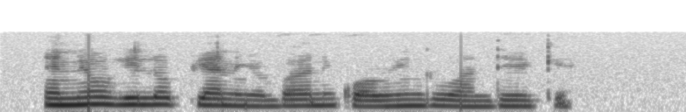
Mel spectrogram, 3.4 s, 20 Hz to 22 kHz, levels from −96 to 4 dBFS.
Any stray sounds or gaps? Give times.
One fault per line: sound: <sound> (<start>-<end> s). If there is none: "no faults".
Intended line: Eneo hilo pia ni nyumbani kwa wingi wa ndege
no faults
